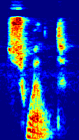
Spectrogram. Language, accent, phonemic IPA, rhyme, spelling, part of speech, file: English, Southern England, /swɛlt/, -ɛlt, swelt, verb, LL-Q1860 (eng)-swelt.wav
- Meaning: 1. To die 2. To succumb or be overcome with emotion, heat, etc.; to faint or swelter 3. simple past of swell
